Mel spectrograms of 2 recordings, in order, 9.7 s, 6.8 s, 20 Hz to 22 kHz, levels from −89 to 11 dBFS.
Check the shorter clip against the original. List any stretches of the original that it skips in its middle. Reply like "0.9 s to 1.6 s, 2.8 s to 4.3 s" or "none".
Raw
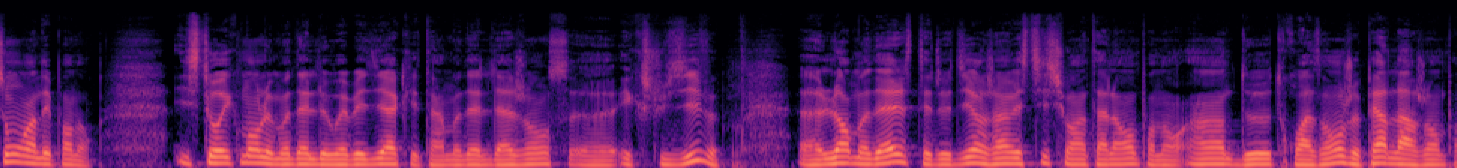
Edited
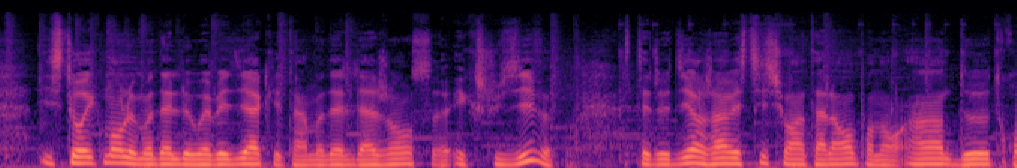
3.9 s to 4.1 s, 5.3 s to 6.1 s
